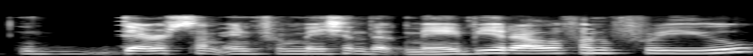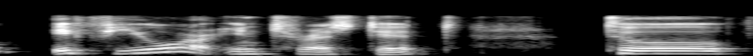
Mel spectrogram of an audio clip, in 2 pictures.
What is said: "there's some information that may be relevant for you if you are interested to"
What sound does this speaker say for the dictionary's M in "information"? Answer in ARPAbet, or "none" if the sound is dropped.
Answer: M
